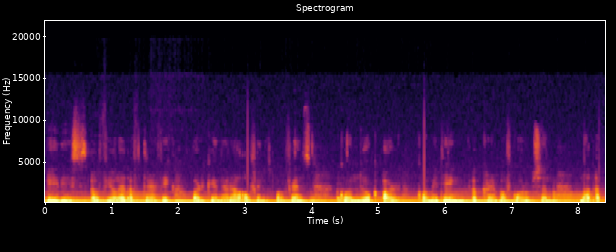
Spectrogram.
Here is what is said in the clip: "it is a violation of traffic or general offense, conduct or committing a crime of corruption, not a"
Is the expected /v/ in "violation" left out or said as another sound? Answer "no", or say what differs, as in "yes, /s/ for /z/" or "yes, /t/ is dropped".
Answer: yes, /f/ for /v/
